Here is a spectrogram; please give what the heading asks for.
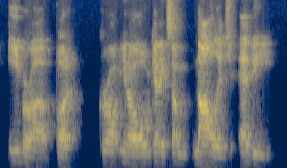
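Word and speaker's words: Ebirah: Is it Ebera or Ibera? As a kid, I would say Ibera, but getting some knowledge, Ebi is shrimp in Japanese. Even though, so I know it's Ebera, but I would say Ibera.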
